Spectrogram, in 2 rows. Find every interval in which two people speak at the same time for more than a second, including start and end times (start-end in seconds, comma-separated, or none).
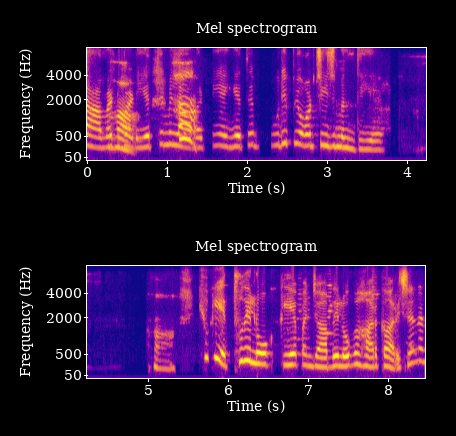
none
